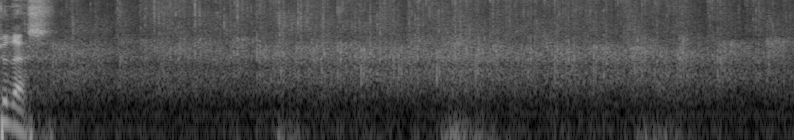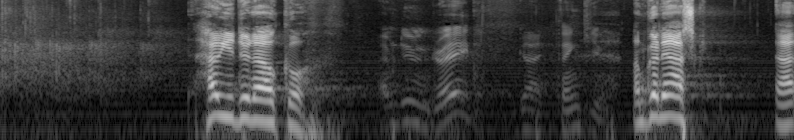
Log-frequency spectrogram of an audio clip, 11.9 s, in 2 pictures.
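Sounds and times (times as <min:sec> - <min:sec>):
speech: 0:00.0 - 0:00.5, 0:07.4 - 0:08.4, 0:10.2 - 0:11.9
audience applause welcoming a speaker at a religious meeting: 0:00.0 - 0:07.3.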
